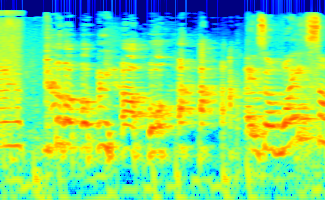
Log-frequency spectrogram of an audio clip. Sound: laughs

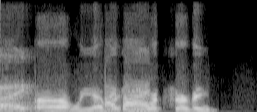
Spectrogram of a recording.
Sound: voiceover

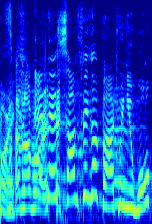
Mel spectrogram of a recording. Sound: laughter

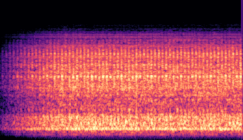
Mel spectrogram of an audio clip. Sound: car motor

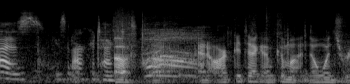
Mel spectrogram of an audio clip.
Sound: both gasp

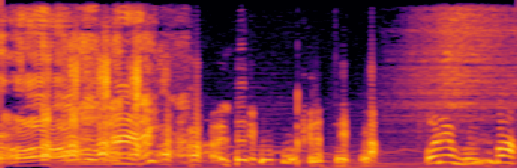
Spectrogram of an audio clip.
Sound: laughs

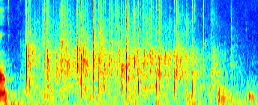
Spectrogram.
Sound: audience applauding

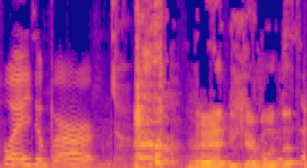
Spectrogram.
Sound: laughs

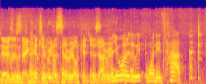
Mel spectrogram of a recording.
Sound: none

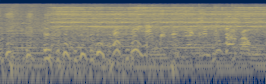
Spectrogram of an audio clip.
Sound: grinding

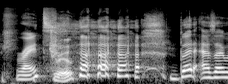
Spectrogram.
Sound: laughs

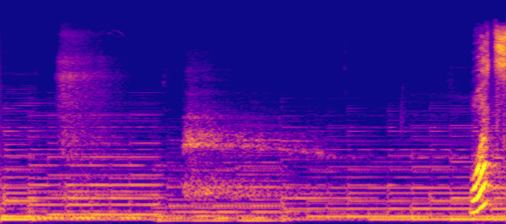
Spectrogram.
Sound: inhales and exhales

